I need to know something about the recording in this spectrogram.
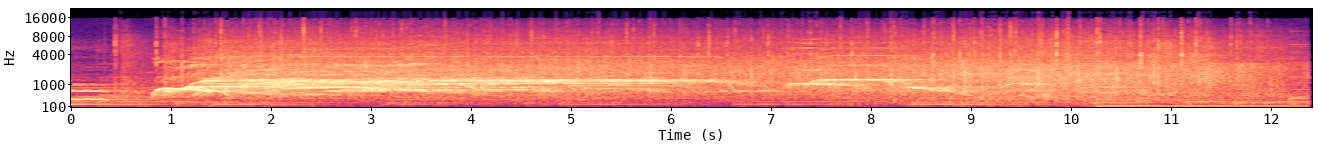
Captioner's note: cheers and applause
